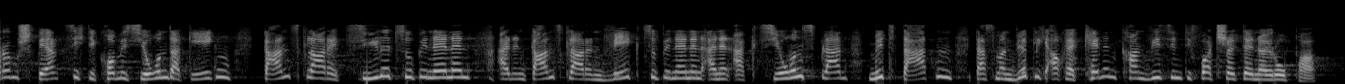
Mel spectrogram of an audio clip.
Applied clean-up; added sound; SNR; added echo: none; none; none; none.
